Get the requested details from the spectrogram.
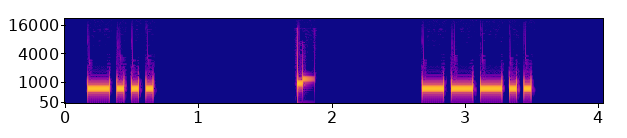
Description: Morse code, heard as a keyed tone, about 22 wpm, 700 Hz. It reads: B 8
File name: Single-Letter-Number-22wpm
